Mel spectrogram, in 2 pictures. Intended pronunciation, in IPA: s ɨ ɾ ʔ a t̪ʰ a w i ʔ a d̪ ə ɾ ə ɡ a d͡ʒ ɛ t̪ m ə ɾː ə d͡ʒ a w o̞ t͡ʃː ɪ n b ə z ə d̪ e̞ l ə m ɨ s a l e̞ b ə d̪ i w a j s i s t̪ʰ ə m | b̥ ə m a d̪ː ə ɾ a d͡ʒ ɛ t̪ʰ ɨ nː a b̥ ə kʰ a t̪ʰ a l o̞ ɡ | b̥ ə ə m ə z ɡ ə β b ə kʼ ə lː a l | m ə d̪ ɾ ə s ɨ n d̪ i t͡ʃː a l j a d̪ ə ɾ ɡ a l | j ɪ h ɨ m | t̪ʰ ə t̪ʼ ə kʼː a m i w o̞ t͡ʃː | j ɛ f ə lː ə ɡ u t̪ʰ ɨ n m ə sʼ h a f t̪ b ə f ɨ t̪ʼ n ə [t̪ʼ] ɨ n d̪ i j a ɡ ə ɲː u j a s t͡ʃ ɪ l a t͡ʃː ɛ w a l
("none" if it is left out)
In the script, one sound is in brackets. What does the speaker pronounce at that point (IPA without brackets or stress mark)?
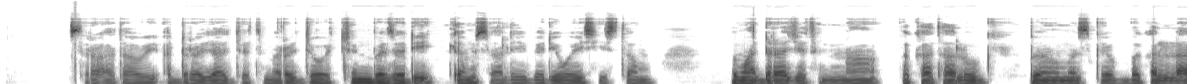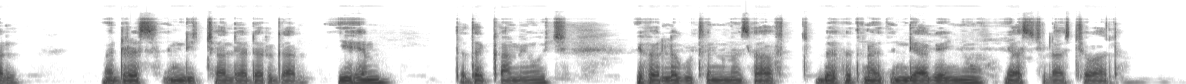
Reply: t̪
